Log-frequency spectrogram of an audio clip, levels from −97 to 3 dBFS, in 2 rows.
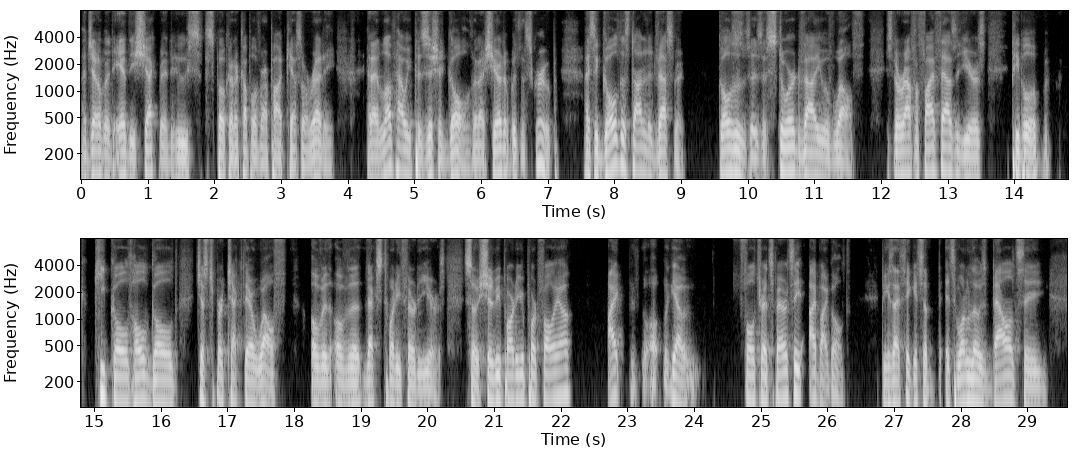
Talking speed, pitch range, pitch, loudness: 185 wpm, 90-115 Hz, 105 Hz, -18 LUFS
